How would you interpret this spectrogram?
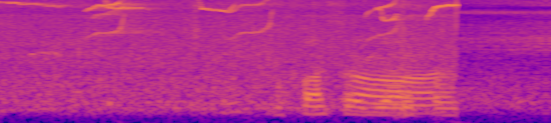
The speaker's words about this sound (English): Ah, there's a plague of locusts on its way. It's like the cicadas. Yeah. See, there's a bunch over there.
